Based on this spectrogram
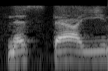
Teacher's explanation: السين همشي فيها الصوت فترة زمنية أطول من إيه من التوسط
